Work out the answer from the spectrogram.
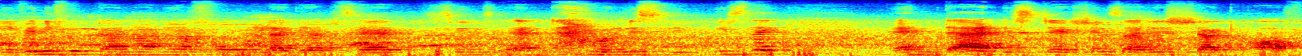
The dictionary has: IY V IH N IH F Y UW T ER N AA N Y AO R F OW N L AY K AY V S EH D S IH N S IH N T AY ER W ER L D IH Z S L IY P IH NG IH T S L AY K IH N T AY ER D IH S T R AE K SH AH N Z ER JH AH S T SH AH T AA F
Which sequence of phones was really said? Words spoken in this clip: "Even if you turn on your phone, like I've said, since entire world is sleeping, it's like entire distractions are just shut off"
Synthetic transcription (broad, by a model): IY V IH N IH F Y UW T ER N AA N Y AO R F OW N L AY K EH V S EH D S IH N S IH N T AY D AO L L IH S L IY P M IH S L AY K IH N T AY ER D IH S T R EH K SH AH N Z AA JH AH S T SH AH T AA F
